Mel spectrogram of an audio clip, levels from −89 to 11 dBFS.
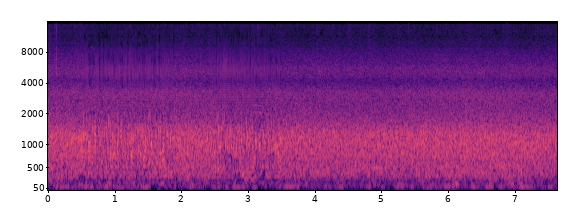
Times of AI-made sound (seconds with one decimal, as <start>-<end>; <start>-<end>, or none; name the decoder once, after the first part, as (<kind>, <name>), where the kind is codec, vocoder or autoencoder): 0.5-1.9 (vocoder, BigVGAN v2); 2.5-3.5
